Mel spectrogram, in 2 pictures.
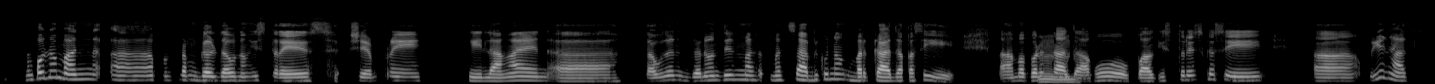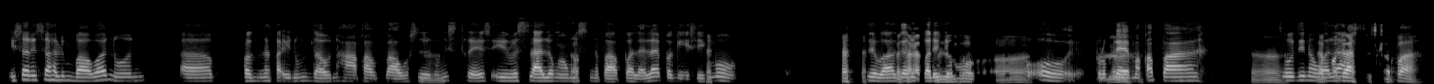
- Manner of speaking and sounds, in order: other background noise; chuckle; laugh
- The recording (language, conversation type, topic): Filipino, unstructured, Paano ka nagpapahinga matapos ang mahirap na araw?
